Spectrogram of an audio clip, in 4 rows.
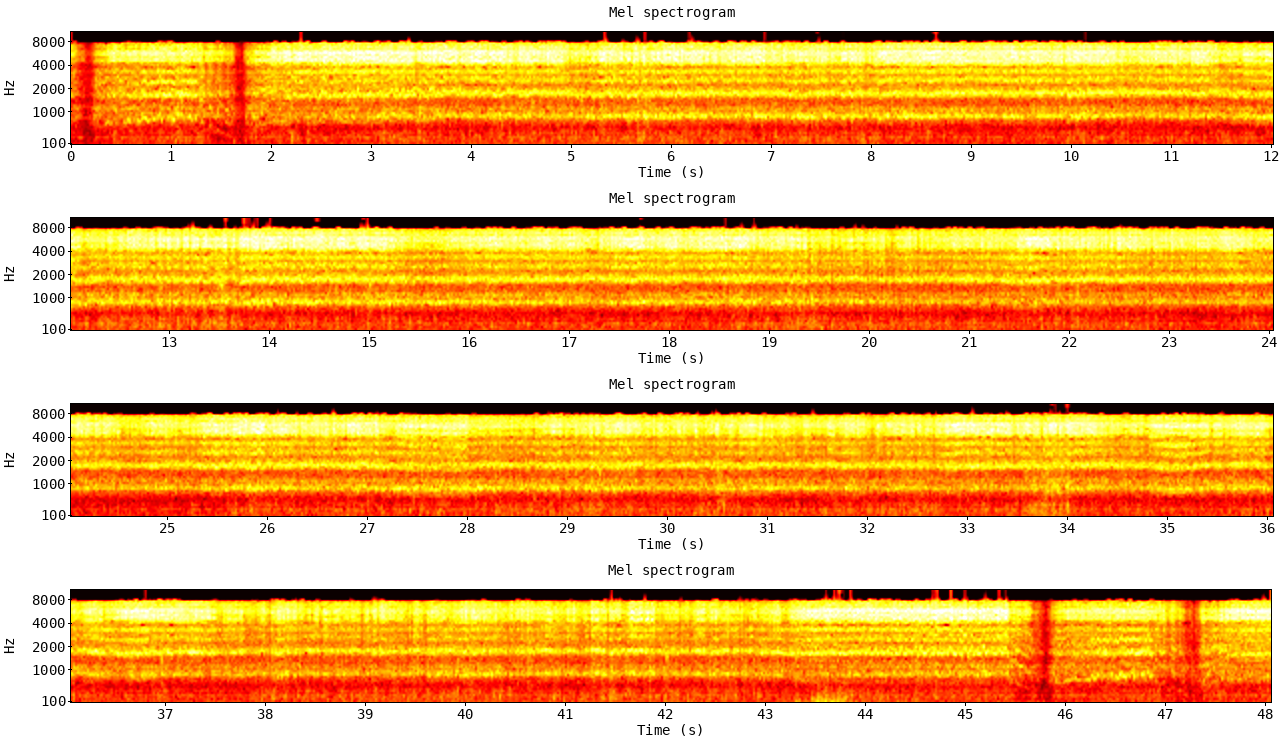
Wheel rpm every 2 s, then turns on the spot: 120, 200, 230, 230, 230, 230, 220, 230, 230, 230, 230, 230, 230, 230, 230, 230, 230, 230, 220, 230, 230, 220, 170, 140.
none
